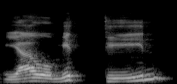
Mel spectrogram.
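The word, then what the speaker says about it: يَوْمِ الدِّين: Kemudian Yaumiddin, alif lamnya ini alif lam syamsiyah tidak dibaca. Kemudian langsung masuk ke huruf berikutnya yaitu dal, ditandai dengan dal tasdid. Ini dalnya dibaca double.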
